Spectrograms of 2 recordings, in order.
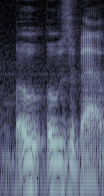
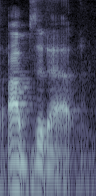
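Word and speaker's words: Obzedat: I keep saying Ozabat when it's Obsidat.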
